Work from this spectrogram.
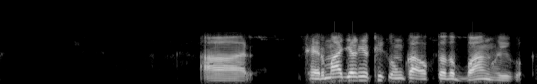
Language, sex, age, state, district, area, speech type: Santali, male, 45-60, West Bengal, Purulia, rural, conversation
